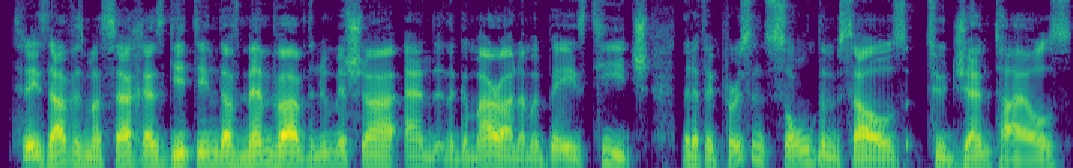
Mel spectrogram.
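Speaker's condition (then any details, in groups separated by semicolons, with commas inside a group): No condition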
